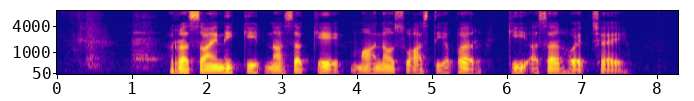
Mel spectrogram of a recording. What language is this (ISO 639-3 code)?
mai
